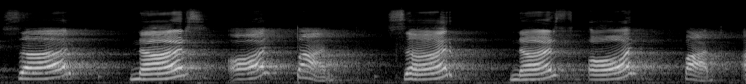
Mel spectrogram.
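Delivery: each word slow and clear, for the class to repeat; drawn out so children can echo; slow choral drill. Shown as a demonstration. Teacher leads Class One in repeating सर, नर्स, पार्क slowly. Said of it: "सब मेरे साथ उच्चारण करेंगे फिर से".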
